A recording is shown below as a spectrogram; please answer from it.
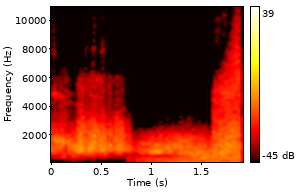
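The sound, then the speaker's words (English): The tank from Joe 90 opening fire, a TV sound effect: a dense, sustained roaring blast of rumbling noise that stays loud throughout, dropping into a darker, heavier tone partway through before brightening again near the end. “The tank from Joe 90 has opened fire. But of course, nothing can stop the AquaTank.”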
